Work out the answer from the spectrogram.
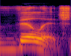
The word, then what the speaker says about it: village: And then the second syllable is not age, it's idge.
